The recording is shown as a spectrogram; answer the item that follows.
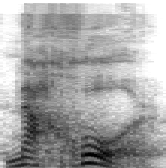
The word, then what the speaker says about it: Nahor: the laser pointer now is pronounced as nahor because what we want to point out if we will is that this letter here here is the letter H making a strong CH like sound so brothers and sisters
